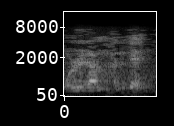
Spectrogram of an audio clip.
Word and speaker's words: 올량합: 그런데 원래 이것은 우리 두만강 밖에 여기에 여진족이 살던 지명이 바로 이것을 올량합이지만은 당시에 발음으로는 올랑하인데 그 올랑하가 우리식으로 발음이 돼가지고 오랑캐로 된 것이에요.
